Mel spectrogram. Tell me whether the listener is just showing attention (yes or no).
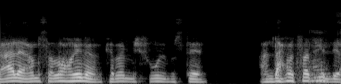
yes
